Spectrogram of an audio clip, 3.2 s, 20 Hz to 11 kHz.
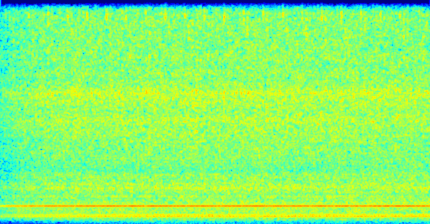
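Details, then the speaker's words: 2004 Volvo S80 2.5T after cam seal replacement for an oil leak, first start the next day: steady, even idle hum with no knocks, misses or hunting; smooth normal idle. "Sounds good. Sounds smooth, actually."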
